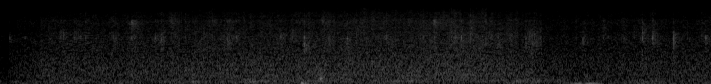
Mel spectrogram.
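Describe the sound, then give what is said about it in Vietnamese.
Sudden heavy rain pours down over countryside rice fields, a dense, steady hiss of countless drops pattering without a break for the whole stretch. “Vừa lúc, cơn mưa cứ như là có ai trút xuống từ trên tầng không vậy.”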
